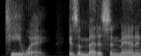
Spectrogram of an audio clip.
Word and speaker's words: Tai: likable and warm one of them Tai we pronounced tiway is a medicine man in his 60s and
